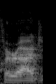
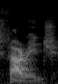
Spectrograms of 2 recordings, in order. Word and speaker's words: Farage: like nigel farage yeah it's not for raj it's farage yeah rhymes with garage what can farage be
